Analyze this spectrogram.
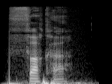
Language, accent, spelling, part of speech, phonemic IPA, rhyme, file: English, UK, fucker, noun, /ˈfʌk.ə(ɹ)/, -ʌkə(ɹ), En-uk-fucker.ogg
- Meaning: 1. An undesirable person 2. A person 3. The object of some effort 4. One who fucks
